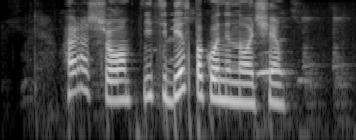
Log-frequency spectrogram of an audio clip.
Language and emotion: Russian, positive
